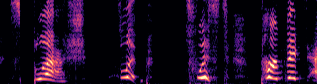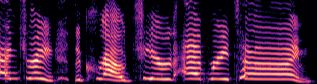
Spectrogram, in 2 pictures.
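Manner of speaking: high, punchy exclamations; storyteller hyping the divers for young listeners; excited narration. A narrator's reading. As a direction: call out each dive like a thrilling show. Narrating dazzling dives to children.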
